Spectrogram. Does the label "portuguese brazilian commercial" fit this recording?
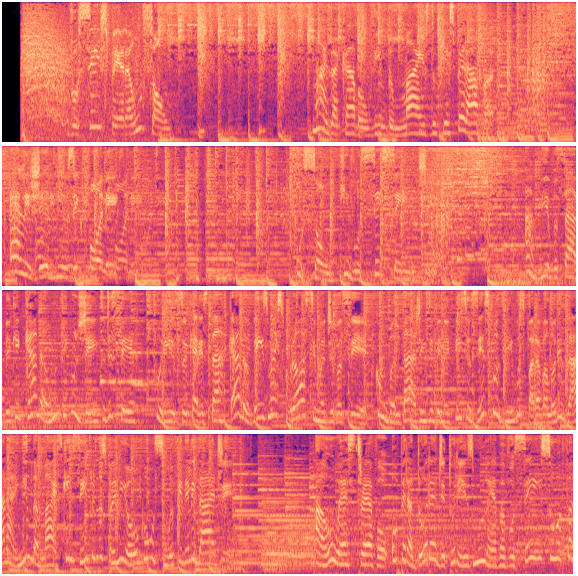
Yes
